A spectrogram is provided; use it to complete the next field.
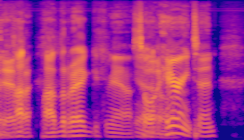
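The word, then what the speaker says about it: Pádraig: My good is this how Predrag? Is how you pronounce his name? Predrag Harrington? I think so. Is that he looks like Right. that? Padraig.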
